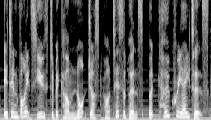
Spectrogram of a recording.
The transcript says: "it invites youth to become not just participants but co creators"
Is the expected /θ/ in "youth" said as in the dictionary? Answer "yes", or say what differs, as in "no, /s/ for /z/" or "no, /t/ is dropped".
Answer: yes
